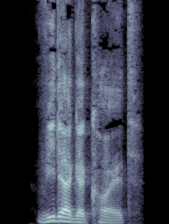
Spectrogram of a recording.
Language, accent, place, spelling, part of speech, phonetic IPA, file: German, Germany, Berlin, wiedergekäut, verb, [ˈviːdɐɡəˌkɔɪ̯t], De-wiedergekäut.ogg
- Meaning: past participle of wiederkäuen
